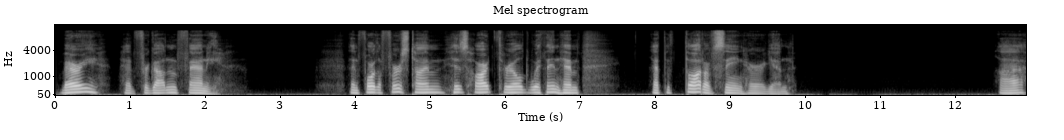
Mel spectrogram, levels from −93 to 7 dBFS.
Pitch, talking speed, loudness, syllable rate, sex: 135 Hz, 95 wpm, -20 LUFS, 4.3 syllables/s, male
